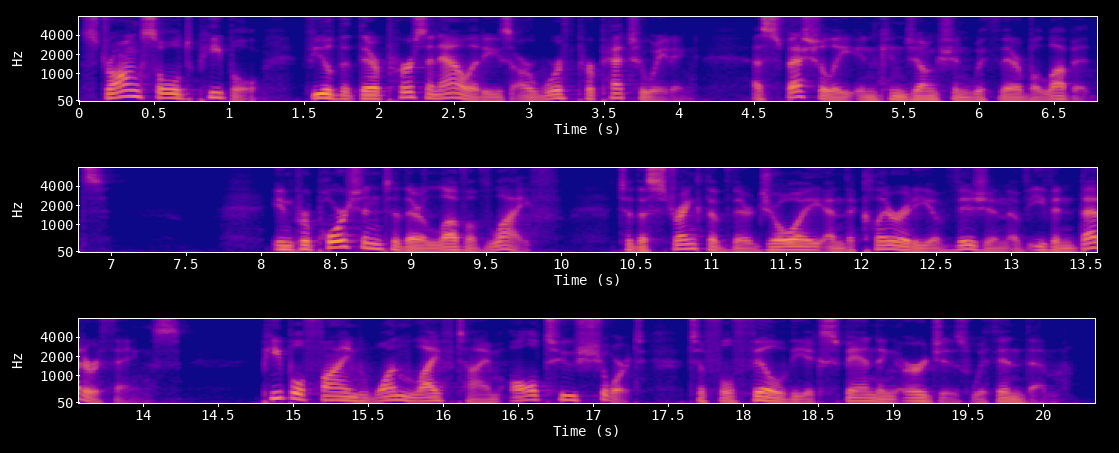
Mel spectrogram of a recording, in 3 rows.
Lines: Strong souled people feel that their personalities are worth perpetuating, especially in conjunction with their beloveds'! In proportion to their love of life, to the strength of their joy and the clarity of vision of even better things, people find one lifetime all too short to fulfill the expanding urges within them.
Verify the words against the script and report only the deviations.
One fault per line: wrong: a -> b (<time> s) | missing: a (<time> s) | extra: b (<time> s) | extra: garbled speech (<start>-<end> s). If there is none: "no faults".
no faults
